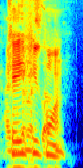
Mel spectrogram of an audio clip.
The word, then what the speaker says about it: Ke Huy Quan: Ke Huy Quan.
